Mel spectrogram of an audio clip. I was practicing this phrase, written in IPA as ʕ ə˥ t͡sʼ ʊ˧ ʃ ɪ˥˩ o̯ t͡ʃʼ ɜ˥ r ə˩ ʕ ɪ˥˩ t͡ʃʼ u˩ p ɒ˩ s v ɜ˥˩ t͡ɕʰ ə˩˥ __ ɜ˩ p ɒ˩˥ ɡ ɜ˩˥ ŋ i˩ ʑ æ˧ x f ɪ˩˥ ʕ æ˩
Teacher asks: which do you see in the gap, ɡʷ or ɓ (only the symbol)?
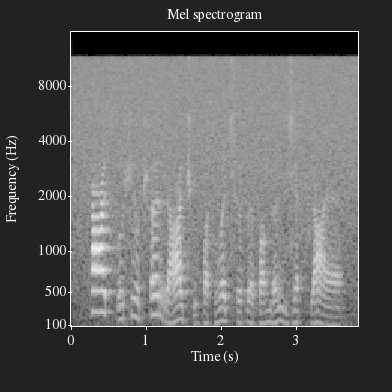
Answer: ɓ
